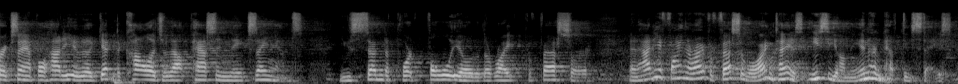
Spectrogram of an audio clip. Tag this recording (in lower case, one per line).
speech
female speech
narration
